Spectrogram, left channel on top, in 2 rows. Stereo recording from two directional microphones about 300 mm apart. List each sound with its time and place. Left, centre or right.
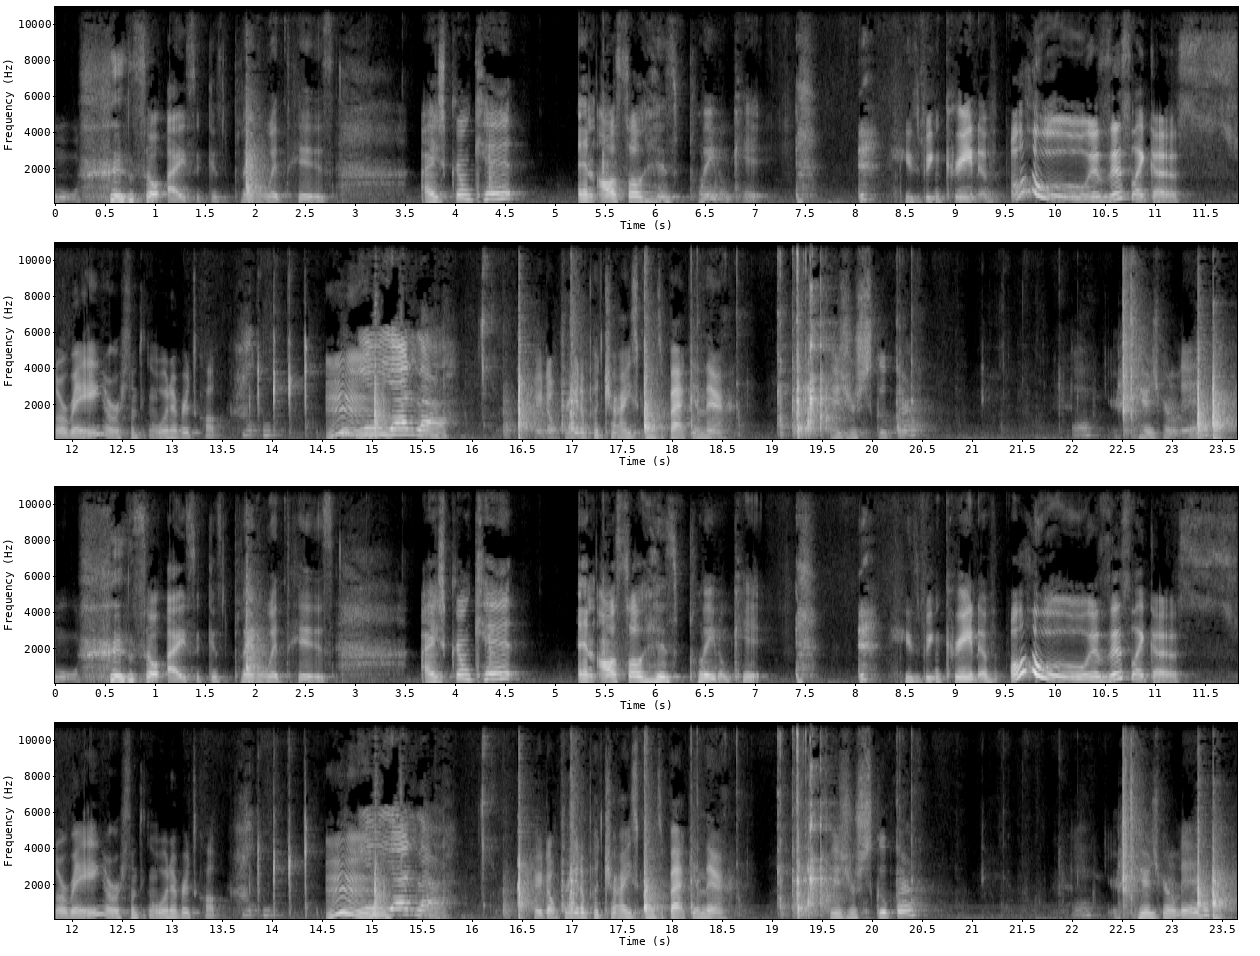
0.0 s a woman's voice: centre
5.9 s a woman's voice: centre
7.3 s speech: centre
15.0 s a child's voice: left
16.1 s arrow: right
16.8 s a woman's voice: centre
17.1 s speech: centre
22.4 s speech: centre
